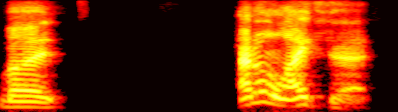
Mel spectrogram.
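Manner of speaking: normal talking voice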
